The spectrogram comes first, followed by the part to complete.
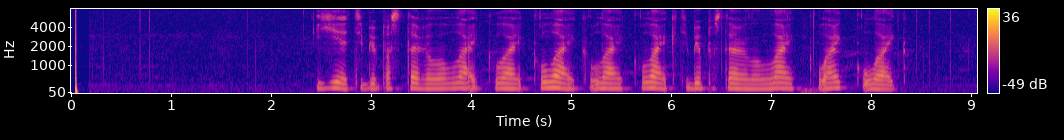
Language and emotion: Russian, positive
